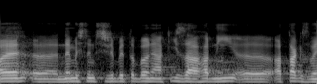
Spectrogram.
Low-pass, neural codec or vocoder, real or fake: 7.2 kHz; none; real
